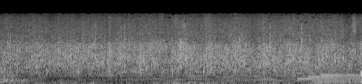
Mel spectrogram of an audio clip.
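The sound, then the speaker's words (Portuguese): An audience applauding the Lord steadily, a dense, continuous wash of clapping hands that holds at an even, fairly loud level throughout, with a faint tonal hum underneath toward the end. “Vamos aplaudir o Senhor e vamos embora para cá.”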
